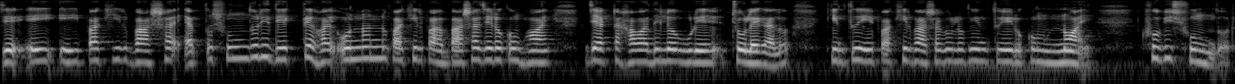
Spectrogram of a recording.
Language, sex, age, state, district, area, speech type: Bengali, female, 30-45, West Bengal, Birbhum, urban, spontaneous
